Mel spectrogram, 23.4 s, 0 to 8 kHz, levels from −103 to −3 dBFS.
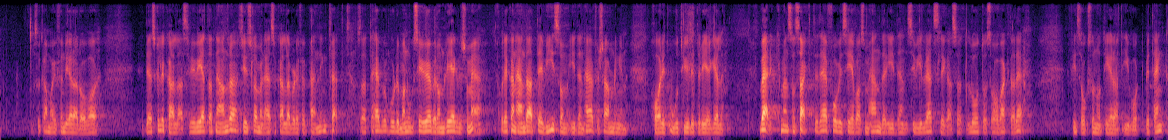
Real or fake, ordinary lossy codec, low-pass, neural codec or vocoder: real; none; 7.2 kHz; none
